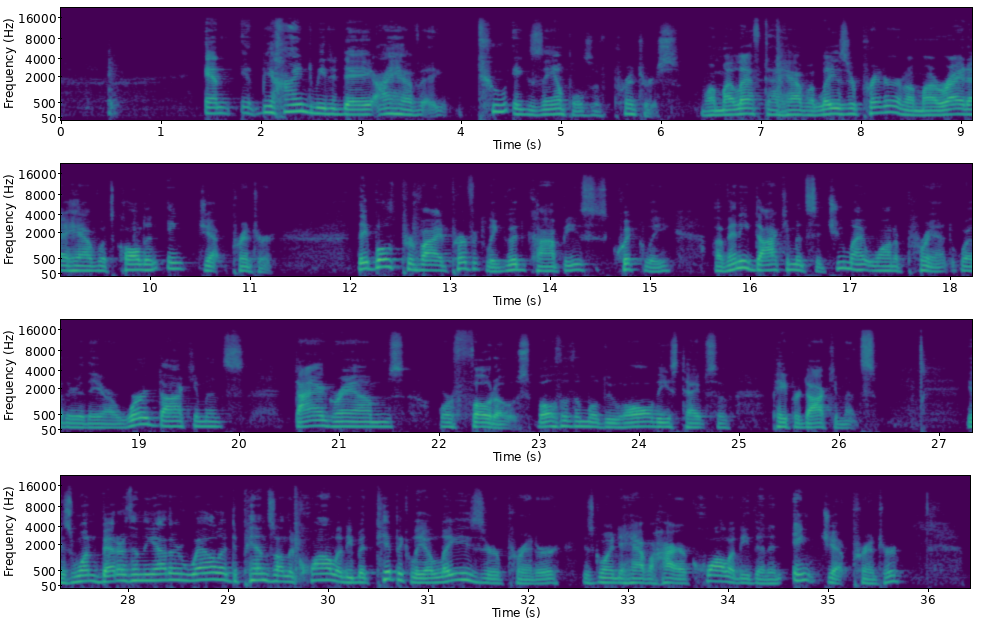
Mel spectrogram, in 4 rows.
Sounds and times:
Speech: 1.4 - 11.3, 12.0 - 26.4, 27.3 - 35.8.

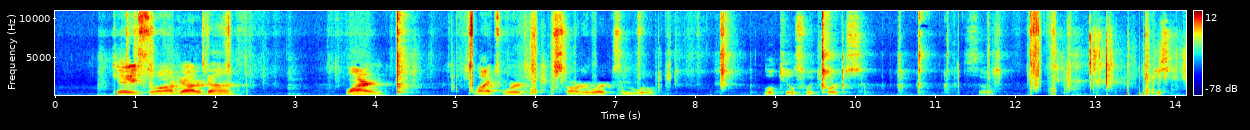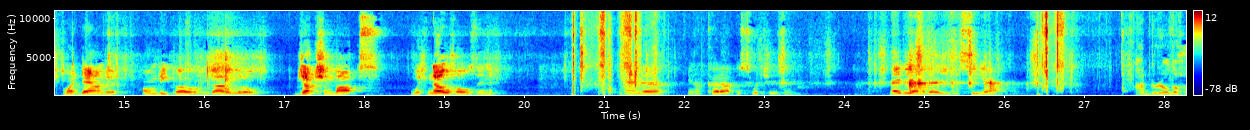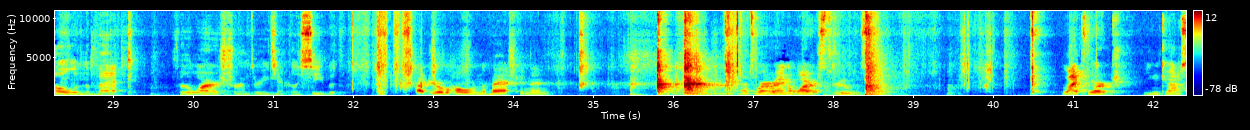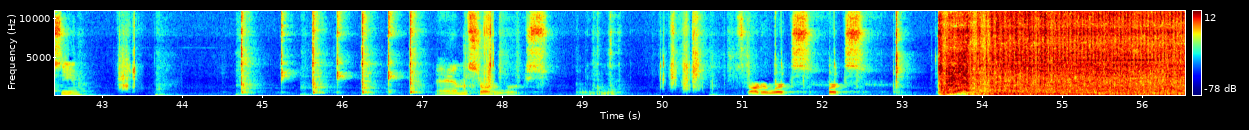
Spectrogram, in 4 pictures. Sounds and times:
Speech: 0.7 - 2.4, 3.6 - 4.2, 5.2 - 7.6, 8.9 - 10.2, 13.7 - 19.8, 21.2 - 23.5, 24.6 - 26.1, 27.6 - 31.9, 32.8 - 34.6, 36.8 - 38.6, 40.9 - 42.8, 47.2 - 49.4, 51.0 - 52.6.

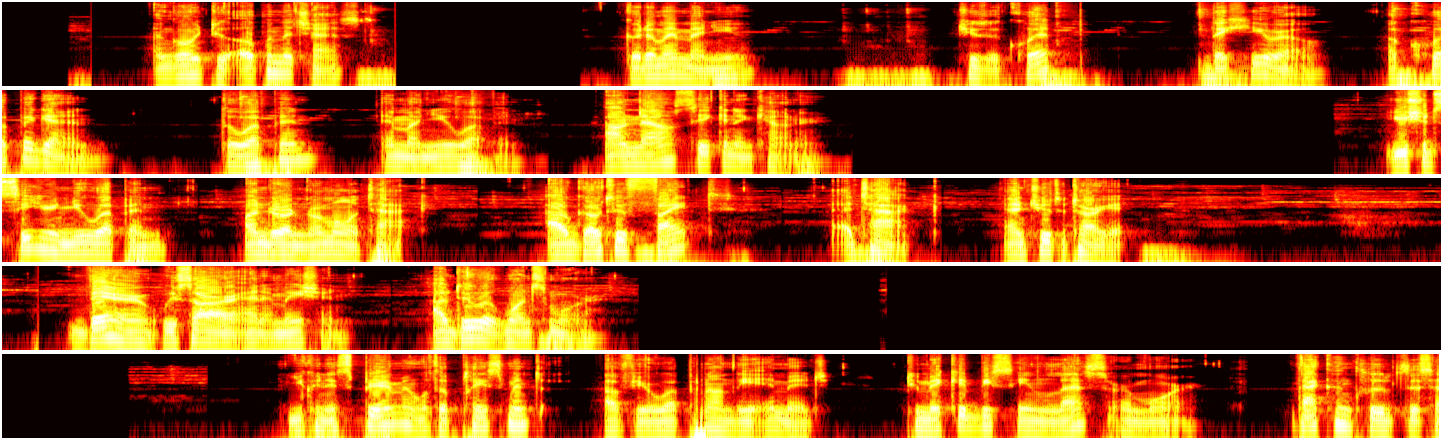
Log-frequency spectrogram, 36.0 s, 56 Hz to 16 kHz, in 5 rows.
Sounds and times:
Narration, monologue: 0.4 - 2.0, 2.9 - 11.5, 13.9 - 24.8, 29.8 - 35.9.

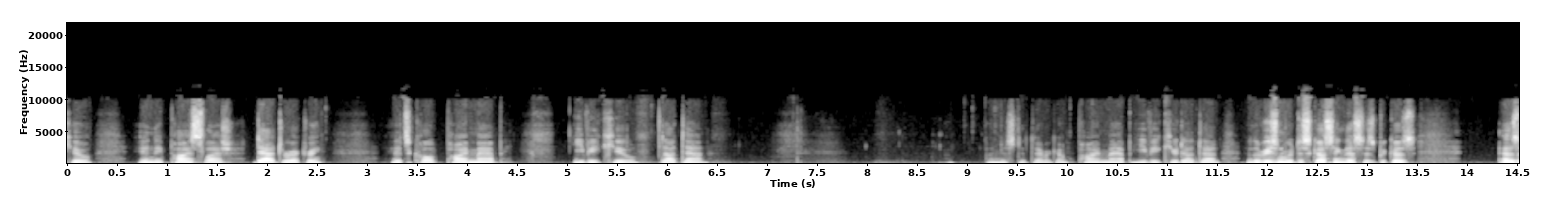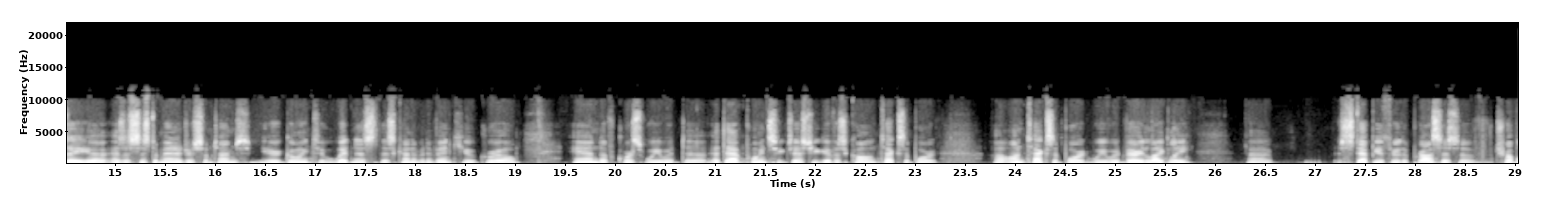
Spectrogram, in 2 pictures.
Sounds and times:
Speech: 0.0 - 2.6, 3.2 - 4.4, 5.0 - 6.5, 8.8 - 13.5, 14.3 - 29.0.

